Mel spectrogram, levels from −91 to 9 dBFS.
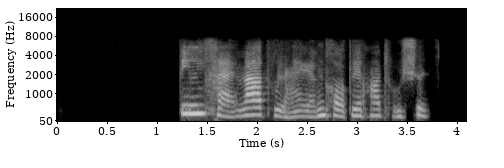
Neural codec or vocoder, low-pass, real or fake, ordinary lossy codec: codec, 16 kHz in and 24 kHz out, 0.6 kbps, FireRedTTS-2 codec; 7.2 kHz; fake; Opus, 16 kbps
